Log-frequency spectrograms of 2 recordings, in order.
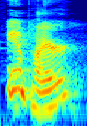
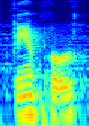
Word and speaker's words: Vampyr: for our current situation vampire or based on how it's spelled vamper was developed by don't not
